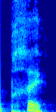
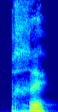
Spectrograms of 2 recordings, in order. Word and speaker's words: prêt: You don't pronounce it, and then both of them are masculine. Un port. Un prêt. Prêt.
